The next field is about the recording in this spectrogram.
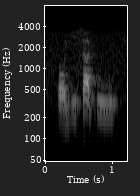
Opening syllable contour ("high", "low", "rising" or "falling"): low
